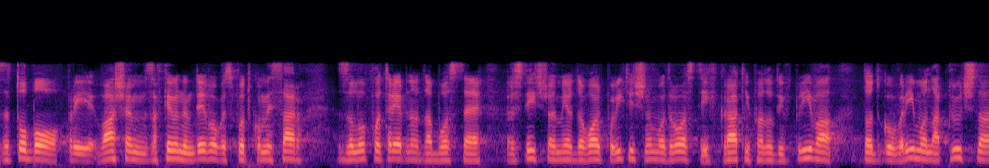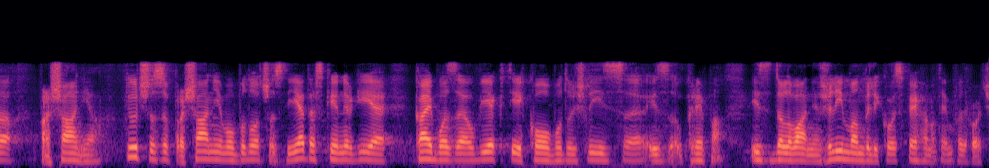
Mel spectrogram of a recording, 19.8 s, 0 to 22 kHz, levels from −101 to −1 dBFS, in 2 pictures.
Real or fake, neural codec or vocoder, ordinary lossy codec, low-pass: fake; codec, 16 kHz, 1 kbps, X-Codec, HuBERT features, trained on LibriSpeech; none; 5.4 kHz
